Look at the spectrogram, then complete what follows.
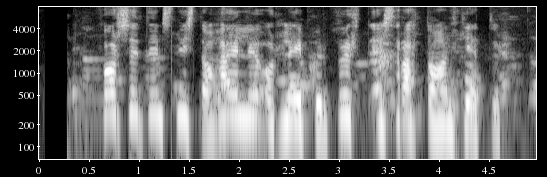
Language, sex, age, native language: Icelandic, female, 50-59, Icelandic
